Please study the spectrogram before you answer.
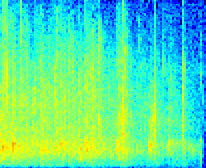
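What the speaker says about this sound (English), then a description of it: "Give yourself a round of applause." A classroom audience in a Chinese language lesson breaks into applause, a loud burst of many hands clapping that gradually thins and fades toward the end.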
